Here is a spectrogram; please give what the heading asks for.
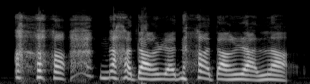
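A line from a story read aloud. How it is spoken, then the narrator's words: Hearty laughing. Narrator (Chinese): 快乐先生哈哈大笑说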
